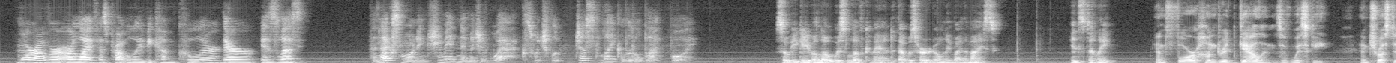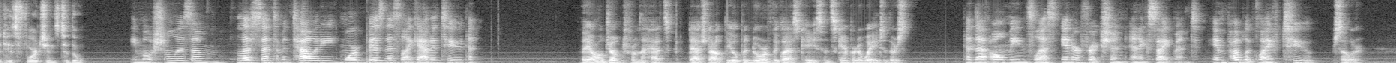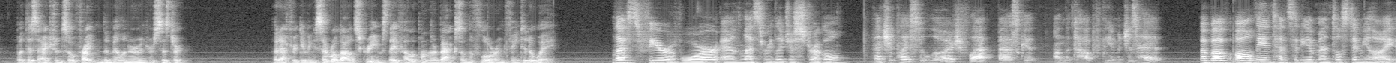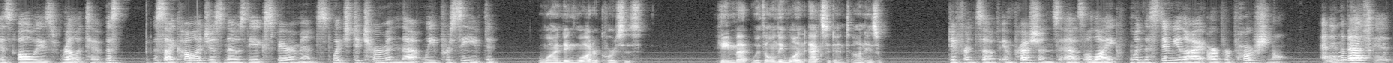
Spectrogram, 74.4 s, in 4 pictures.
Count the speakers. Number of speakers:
4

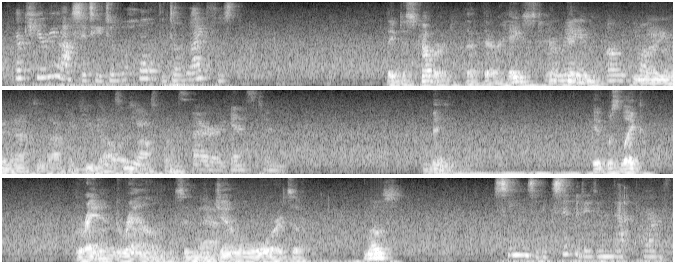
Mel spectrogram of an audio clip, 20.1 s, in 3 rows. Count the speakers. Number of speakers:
4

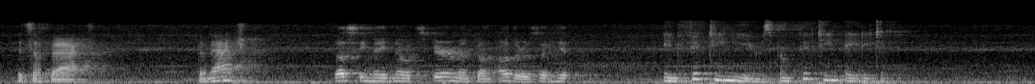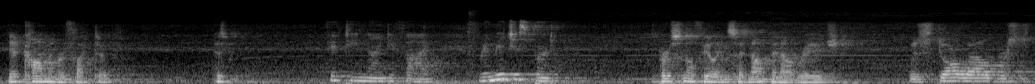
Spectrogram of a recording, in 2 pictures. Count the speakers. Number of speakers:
4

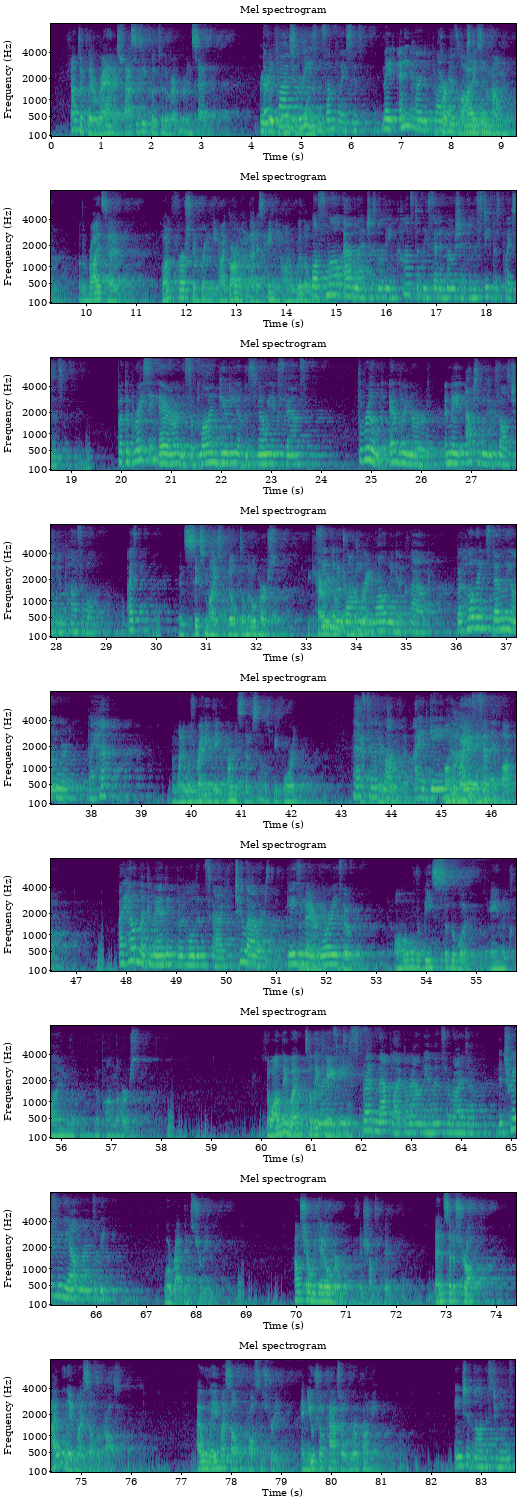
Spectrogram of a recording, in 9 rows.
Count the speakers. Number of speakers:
2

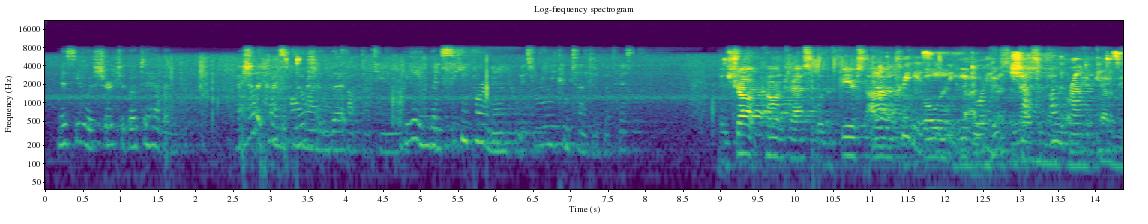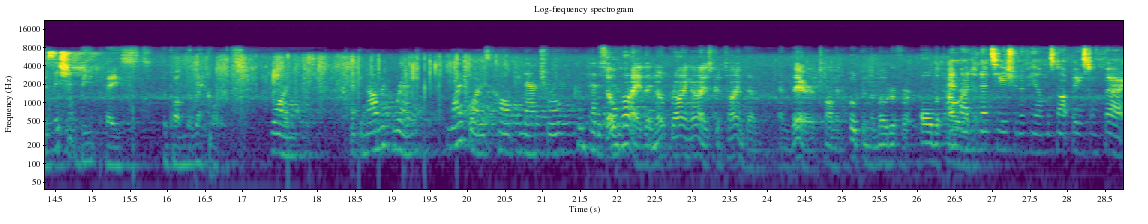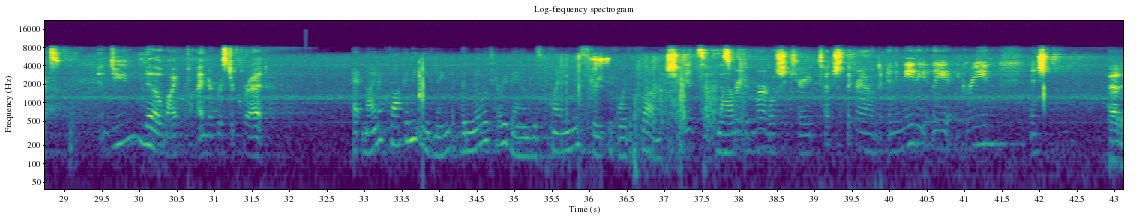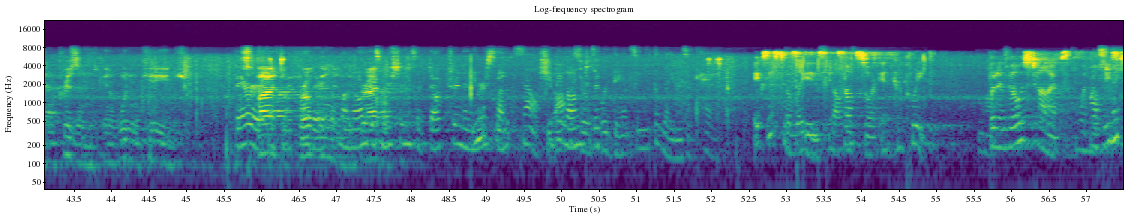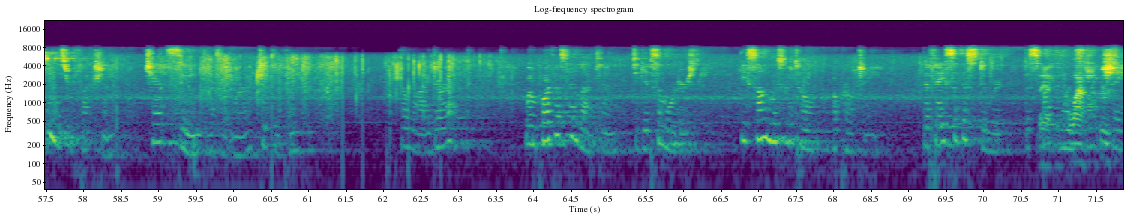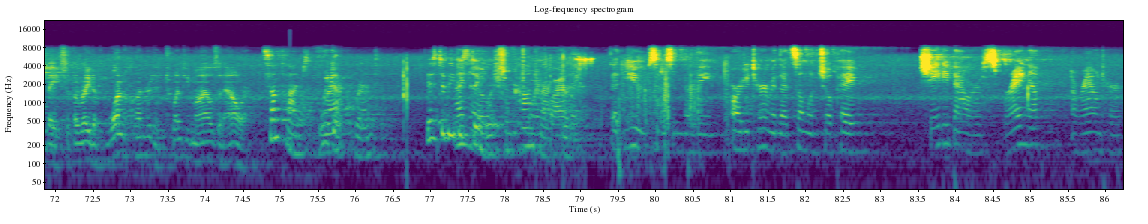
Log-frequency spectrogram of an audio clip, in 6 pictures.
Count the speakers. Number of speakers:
10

